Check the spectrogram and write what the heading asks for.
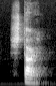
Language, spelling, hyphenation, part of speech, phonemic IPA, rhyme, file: Dutch, star, star, adjective, /stɑr/, -ɑr, Nl-star.ogg
- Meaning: 1. stiff, frozen 2. rigid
